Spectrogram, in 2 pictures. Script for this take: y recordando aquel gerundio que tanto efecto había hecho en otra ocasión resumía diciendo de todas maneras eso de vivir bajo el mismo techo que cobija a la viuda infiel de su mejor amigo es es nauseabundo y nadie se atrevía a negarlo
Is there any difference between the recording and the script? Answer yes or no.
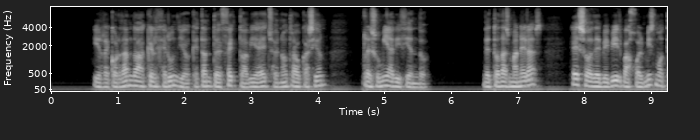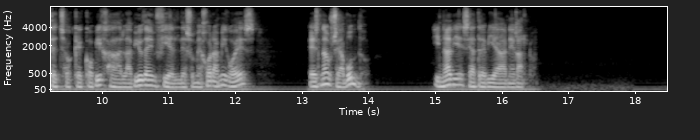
no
